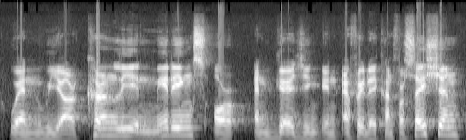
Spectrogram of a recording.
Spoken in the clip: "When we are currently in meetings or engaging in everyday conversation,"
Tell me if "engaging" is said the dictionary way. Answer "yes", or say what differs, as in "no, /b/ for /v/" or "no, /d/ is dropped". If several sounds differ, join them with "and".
yes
